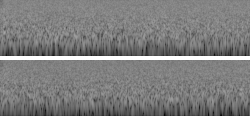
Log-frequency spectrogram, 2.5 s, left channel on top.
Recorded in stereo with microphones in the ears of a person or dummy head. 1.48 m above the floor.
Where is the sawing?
I don't hear sawing.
